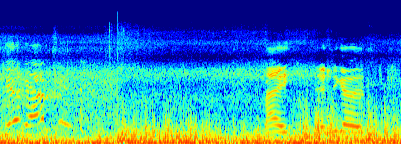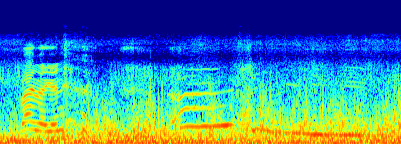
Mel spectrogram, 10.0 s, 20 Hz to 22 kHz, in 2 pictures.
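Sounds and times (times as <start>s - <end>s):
wind rushing over microphone: 0.0s - 10.0s.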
